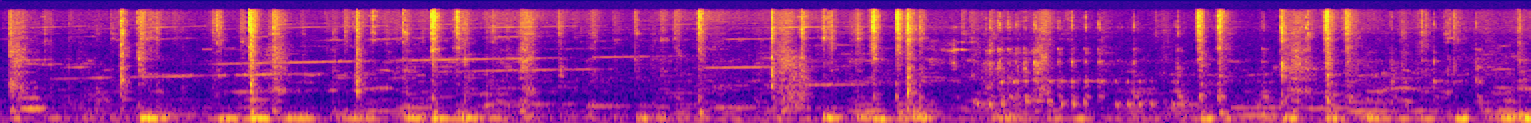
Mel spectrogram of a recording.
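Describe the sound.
Fingers typing on a keyboard: faint, quick, irregular key clicks that run on in bursts throughout.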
